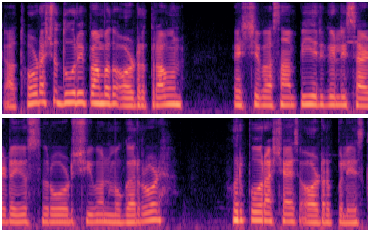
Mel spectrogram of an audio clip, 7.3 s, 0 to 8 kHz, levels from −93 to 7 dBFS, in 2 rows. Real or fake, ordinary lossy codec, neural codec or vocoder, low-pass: real; none; none; none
